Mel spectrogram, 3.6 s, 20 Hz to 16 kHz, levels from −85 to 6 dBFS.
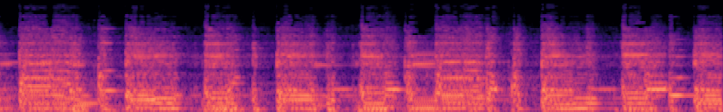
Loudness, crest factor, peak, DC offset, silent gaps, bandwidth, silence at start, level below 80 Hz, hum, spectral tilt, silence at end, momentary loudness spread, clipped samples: -19 LUFS; 14 dB; -6 dBFS; under 0.1%; none; 12.5 kHz; 0 s; -36 dBFS; none; -6 dB/octave; 0 s; 2 LU; under 0.1%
